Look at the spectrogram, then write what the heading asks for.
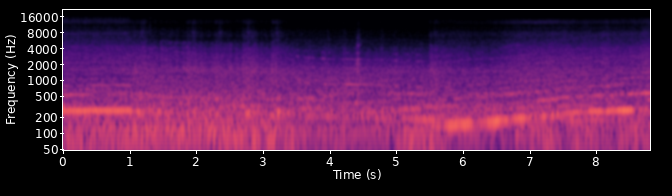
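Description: A Volkswagen Beetle race car in Gran Turismo 7 gives a continuous, droning engine note that rises and falls with revs, fairly quiet and steady throughout.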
